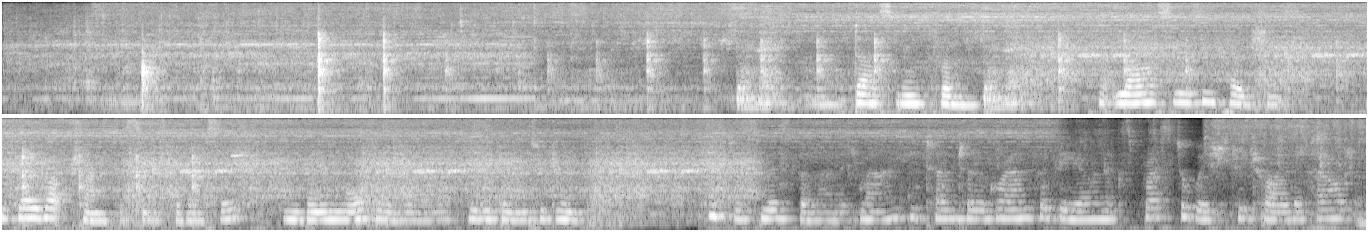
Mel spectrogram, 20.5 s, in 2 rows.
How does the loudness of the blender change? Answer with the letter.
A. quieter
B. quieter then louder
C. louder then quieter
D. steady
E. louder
D.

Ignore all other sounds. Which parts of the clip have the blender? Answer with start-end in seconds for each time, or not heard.
0.0-15.9.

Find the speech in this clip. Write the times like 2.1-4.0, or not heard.
6.0-7.4, 8.2-14.8, 15.4-20.4.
